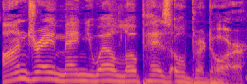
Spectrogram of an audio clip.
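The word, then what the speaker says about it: Andrés Manuel López Obrador: Andre Manuel Lopez Obrador.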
